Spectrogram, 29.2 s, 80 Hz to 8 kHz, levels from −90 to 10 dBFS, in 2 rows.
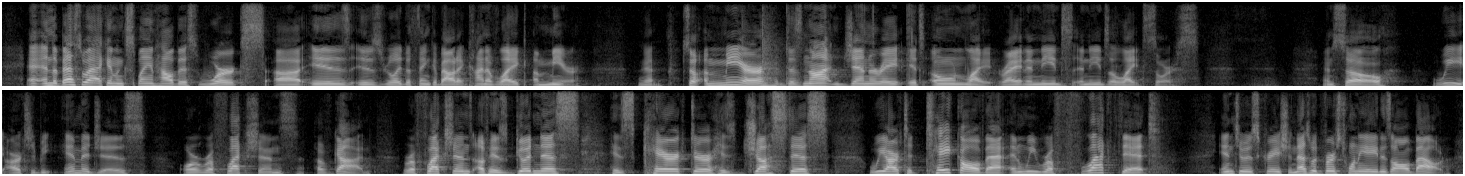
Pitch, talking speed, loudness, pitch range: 160 Hz, 165 wpm, -25 LUFS, 140-185 Hz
